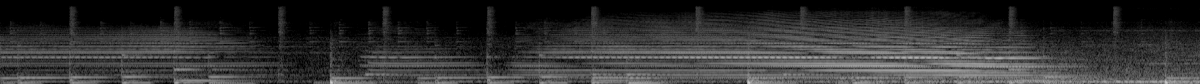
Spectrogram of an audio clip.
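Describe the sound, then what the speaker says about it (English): A passing train sounds its horn in loud, sustained harmonic blasts over rumbling wheels and rhythmic clacks, swelling as it approaches and staying close and dominant. "Train."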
